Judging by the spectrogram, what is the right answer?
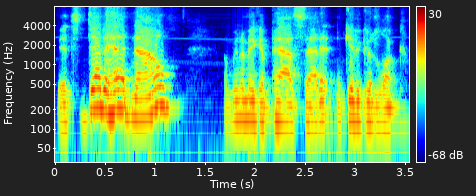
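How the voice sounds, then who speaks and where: A man playing a daring, steady test pilot given to excitement, in radio drama style. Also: medium pitch, brisk, a little hiss or hum, lightly acted. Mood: excited.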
